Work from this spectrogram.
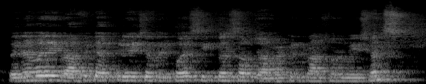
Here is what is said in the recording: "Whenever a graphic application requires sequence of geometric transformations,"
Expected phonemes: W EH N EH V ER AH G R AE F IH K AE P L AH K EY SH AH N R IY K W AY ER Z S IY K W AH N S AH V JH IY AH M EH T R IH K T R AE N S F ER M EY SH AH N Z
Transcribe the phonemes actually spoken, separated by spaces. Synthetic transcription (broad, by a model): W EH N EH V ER AH G R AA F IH K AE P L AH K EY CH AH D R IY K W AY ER S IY K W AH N S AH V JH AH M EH T IH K T R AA N S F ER M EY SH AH N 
